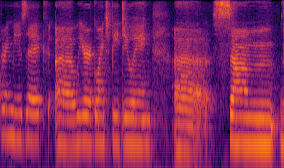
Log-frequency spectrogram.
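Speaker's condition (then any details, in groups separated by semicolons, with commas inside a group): No condition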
